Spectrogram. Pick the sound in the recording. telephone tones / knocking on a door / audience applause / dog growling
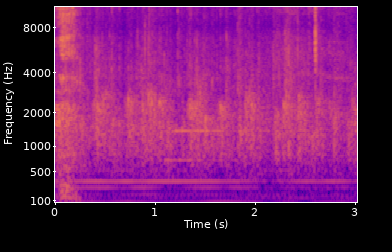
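audience applause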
